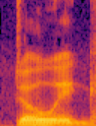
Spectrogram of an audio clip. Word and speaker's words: Doig: put us in front doig has done it do as I'm told you're supposed to pronounce it do now it's time to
